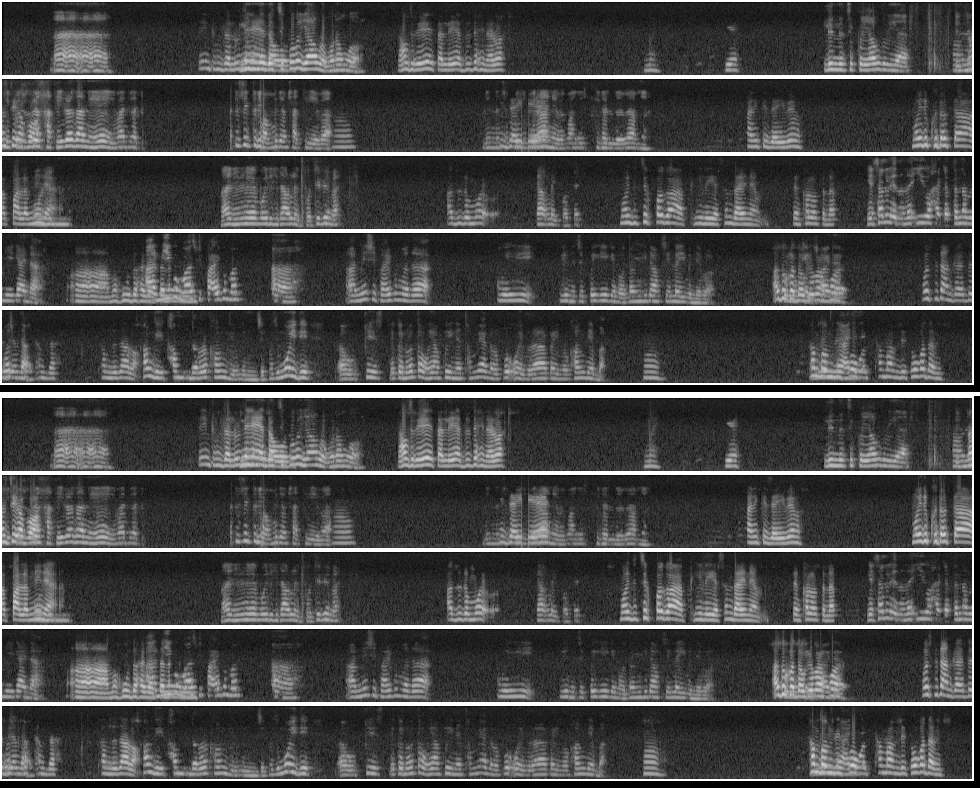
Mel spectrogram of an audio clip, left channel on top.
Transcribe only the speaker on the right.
ꯆꯦꯡ ꯊꯨꯝꯖꯜꯂꯨꯅꯦ
ꯇꯧ
ꯌꯥꯎꯗ꯭ꯔꯦ ꯇꯜꯂꯦ ꯑꯗꯨꯗꯤ ꯍꯩꯅꯔꯣꯏ꯫ ꯑꯦꯃꯩ <unintelligible>
ꯅꯪ
ꯆꯤꯛꯑꯕꯣ
ꯑ
ꯀꯤꯖꯩꯌꯦ
ꯀꯤ ꯖꯩ ꯏꯕꯦꯝꯃꯥ ꯫ ꯃꯣꯏꯗꯤ ꯈꯨꯗꯛ ꯇ ꯄꯥꯜꯂꯝꯅꯤꯅꯦ꯫
ꯑꯗꯨꯗ ꯃꯣꯏ
ꯃꯣꯏꯗꯤ ꯆꯤꯛꯄꯒ ꯐꯤꯅ ꯌꯦꯁꯟꯗꯥꯏꯅꯦ ꯆꯈꯠꯂꯛ
ꯑꯥ ꯑꯥ ꯃꯍꯨꯗꯣ ꯍꯥꯏꯒꯠꯇꯅꯕꯅꯦ
ꯑꯗꯨ ꯀꯩꯗꯧꯒꯦꯕ
ꯍꯣꯏ ꯍꯣꯁꯄꯤꯇꯥꯜ ꯀꯥꯏꯗꯗꯤ
ꯑꯝꯇ ꯊꯝꯗꯖꯥꯠꯂꯣ?
ꯑ꯫
ꯊꯝꯐꯝꯗꯤ
ꯊꯣꯛ ꯊꯝꯐꯝꯗꯤ ꯊꯣꯛꯀꯗꯕꯅꯤ꯫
